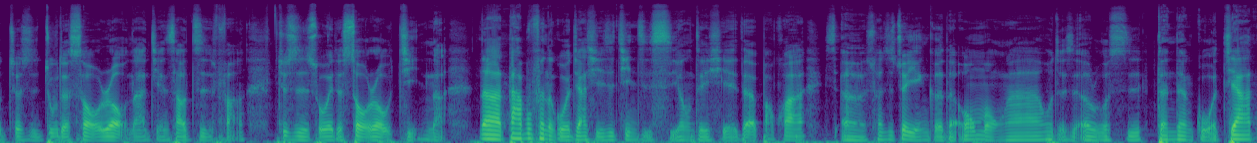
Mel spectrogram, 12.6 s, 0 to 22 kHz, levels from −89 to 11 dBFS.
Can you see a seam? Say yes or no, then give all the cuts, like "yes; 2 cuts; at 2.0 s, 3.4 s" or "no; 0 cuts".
yes; 1 cut; at 11.5 s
